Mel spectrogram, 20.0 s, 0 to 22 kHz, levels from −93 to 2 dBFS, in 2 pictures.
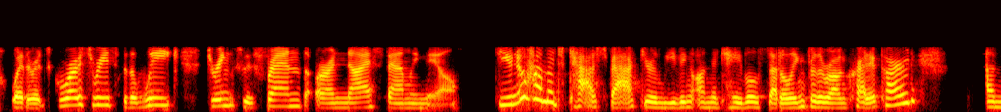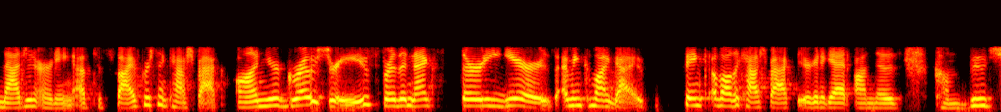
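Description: It's a speech clip, and the whole thing has been through the iLBC codec, so it sounds like a narrowband VoIP call. The band sits between roughly 250 Hz and 3.7 kHz, with nothing up top. Each short frame's excitation is coded on its own, and the damage is plainly audible: a rough, slightly synthetic edge on the voice throughout. The grain fits 20 ms frames at around 15.2 kbps.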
